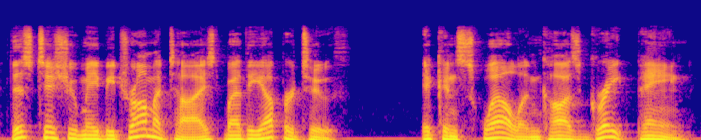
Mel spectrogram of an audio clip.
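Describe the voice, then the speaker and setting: A man reading scripted instructional narration as a medical explainer, in a formal, measured, clinical way. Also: lowish voice. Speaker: narrator of dental explainer videos.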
